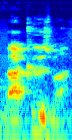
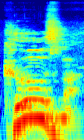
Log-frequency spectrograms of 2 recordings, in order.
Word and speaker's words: Kuczma: with, and now how do you say your last name? Kuczma? Kuczma. Kuczma. Kuczma. Okay. Yeah. If you're from Poland, it's Kuczma.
